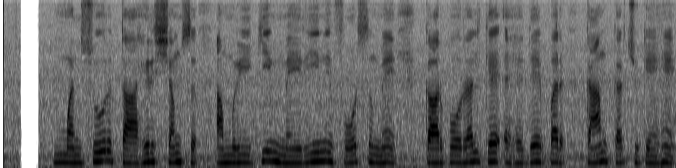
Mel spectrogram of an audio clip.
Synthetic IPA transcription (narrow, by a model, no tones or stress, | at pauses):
mɐnsuːɾt̪aːɦɪɾʃɐmsɐmɾiːkimeːɾiːnfʰoːɾsmẽ | kaːɾpoːɾəlkeʔɛɦd̪epɐɾ | kaːmkɐɾt͡ʃʊkeɦɛ̃ː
